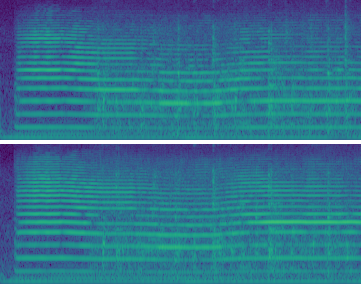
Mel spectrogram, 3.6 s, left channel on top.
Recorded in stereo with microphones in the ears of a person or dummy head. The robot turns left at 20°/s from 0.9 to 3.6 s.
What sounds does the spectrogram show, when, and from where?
0.1 s a trumpet: 25° right, 0.7 m; by 3.6 s 80° right, 0.7 m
